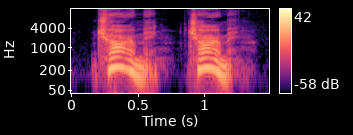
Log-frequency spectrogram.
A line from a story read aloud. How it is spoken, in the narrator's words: Lord Henry murmuring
